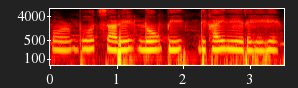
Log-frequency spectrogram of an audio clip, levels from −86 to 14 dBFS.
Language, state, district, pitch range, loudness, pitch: Hindi, Arunachal Pradesh, Papum Pare, 235-245 Hz, -20 LUFS, 240 Hz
